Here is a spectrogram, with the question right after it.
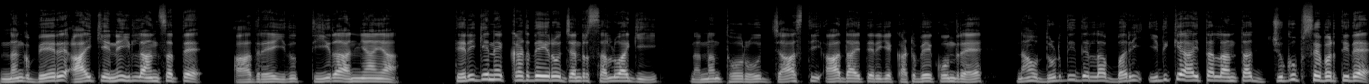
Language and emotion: Kannada, disgusted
